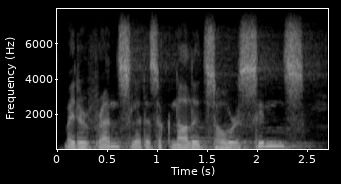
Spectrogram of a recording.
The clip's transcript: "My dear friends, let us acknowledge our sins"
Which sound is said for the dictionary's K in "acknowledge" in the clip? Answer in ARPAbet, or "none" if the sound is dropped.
K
